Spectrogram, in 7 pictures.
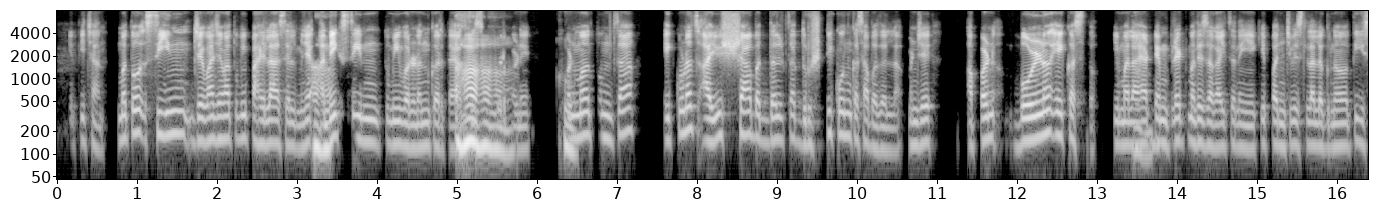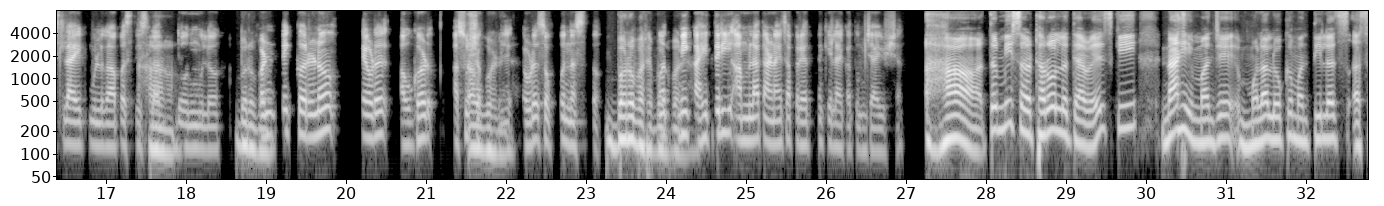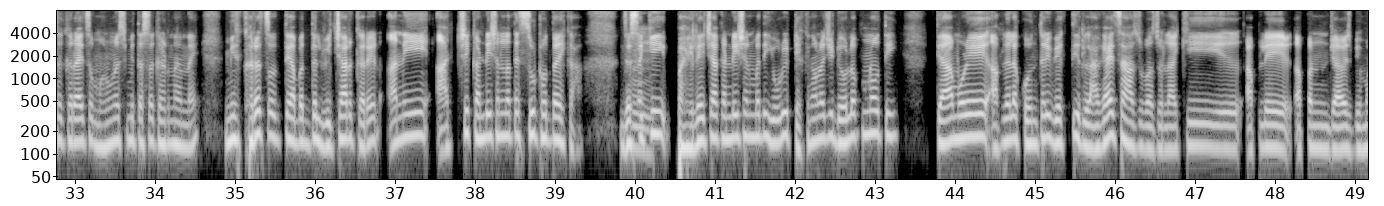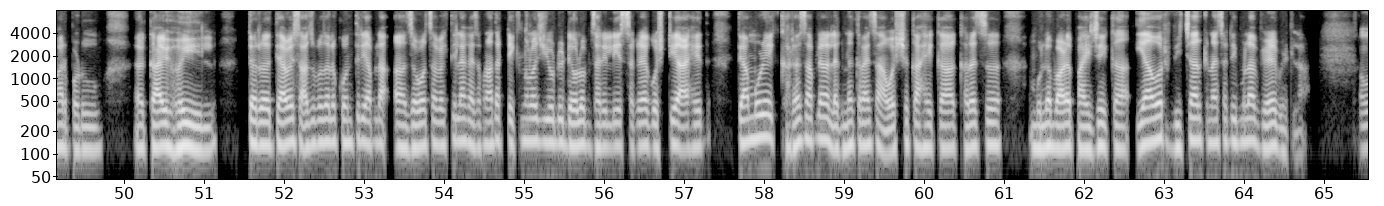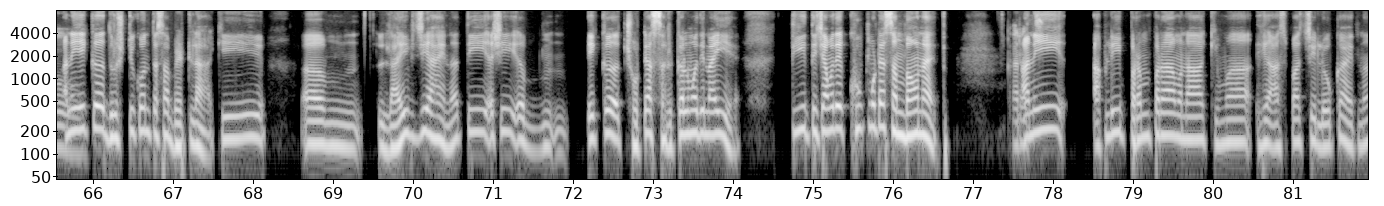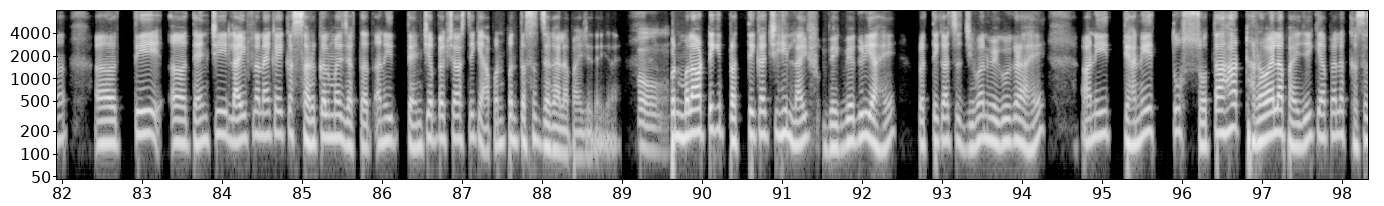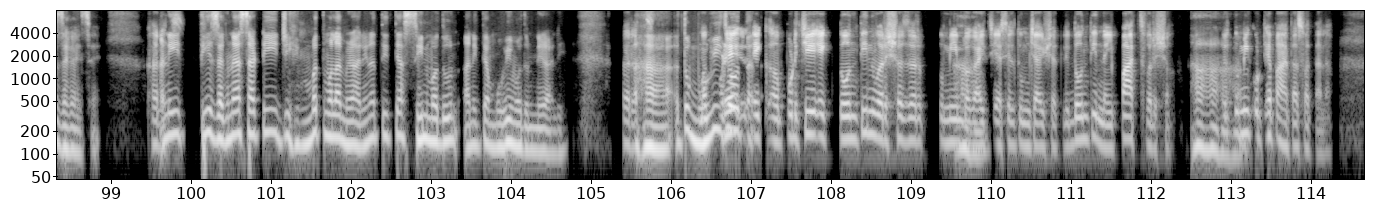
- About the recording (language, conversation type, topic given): Marathi, podcast, एखाद्या चित्रपटातील एखाद्या दृश्याने तुमच्यावर कसा ठसा उमटवला?
- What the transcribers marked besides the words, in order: tapping; other background noise; in English: "टेम्प्लेटमध्ये"; in English: "टेक्नॉलॉजी डेव्हलप"; in English: "टेक्नॉलॉजी"; in English: "डेव्हलप"; in English: "लाईफ"; in English: "लाईफला"; in English: "लाईफ"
